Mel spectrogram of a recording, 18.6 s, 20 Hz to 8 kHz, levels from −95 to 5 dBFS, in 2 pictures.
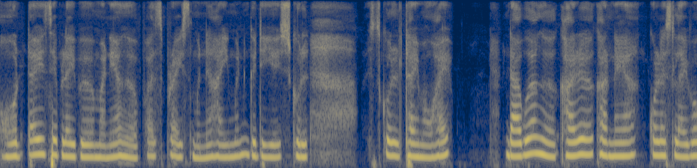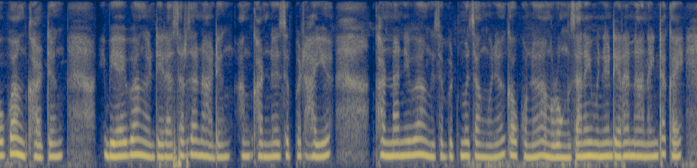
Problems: none marked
